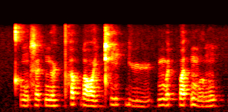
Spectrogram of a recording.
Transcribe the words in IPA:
kʰ ʊ˨ ŋ s ɵ˧ t̚ n̪ ɵ˨˥ ɥ pʰ ɐ˥ p̚ l ɔː˨˧ j kʰ iː˥ k̚ j yː˨ | m ɵ˧ t̚ p ɐ˥ t̚ m ʊ˨˥ ŋ

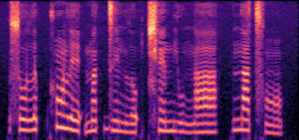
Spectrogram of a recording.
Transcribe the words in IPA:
s o˧ l ə˦ p̚ kʰ ɔ̃˥˧ l e˨ ʔ m ã˦ t̚ d͡z ĩ˨˩ n l o˨ ʔ t͡ɕʰ ẽ˧ m j u˨˩ ŋ a˧ | n̪ a˥˧ t͡sʰ ɔ̃˨˩

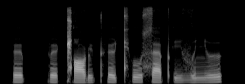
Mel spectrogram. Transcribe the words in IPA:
ø pː ø ǁ ɑ ɽ y pʰ ø cʰ u s æ pʼ i v ɯ ɲ ɯ

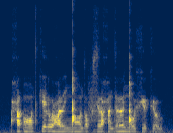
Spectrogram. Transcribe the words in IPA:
ħ ʌ ʔ ɔ̃ː t kʲ ɛ l o ʕ əː i̯ ŋ͡ǃ ɔ̃ d ɔ f z ə ħ ə̃ d əː ŋ͡ǃ o xʲ ə kʲ ɔ u̯

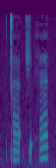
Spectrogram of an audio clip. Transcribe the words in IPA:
ǀ ɐː ʔ t͡ʃ e ʔ h ɜ

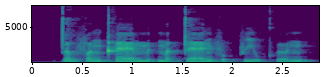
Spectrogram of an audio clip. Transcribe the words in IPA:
t̪ ɐ˨˩ w f ɐ˨˧ ŋ t̪ʰ ɛː˨ m ɵ˧ t̚ m ɐ˧ t̚ t̪ ɛː˨˥ ŋ f ʊ˥ k̚ f iː˨ w kʰ ɵ˨˥ n

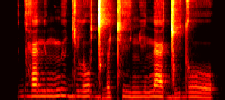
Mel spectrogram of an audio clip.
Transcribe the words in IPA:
ɡʱ æ n y ŋ m y ɟ i l o ɡ͡ǀ e̤ ɐ̯ cʰ e̤ ɲ i n æ ɡ͡ǀ y d o

